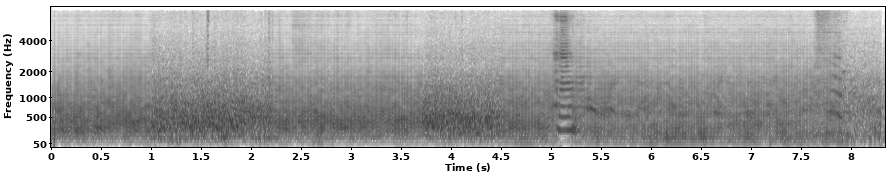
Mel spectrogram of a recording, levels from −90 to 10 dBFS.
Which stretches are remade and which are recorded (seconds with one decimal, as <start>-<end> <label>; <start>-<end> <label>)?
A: 0.0-1.0 remade; 1.0-2.2 recorded; 2.2-3.7 remade; 3.7-4.5 recorded; 4.5-7.9 remade; 7.9-8.3 recorded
